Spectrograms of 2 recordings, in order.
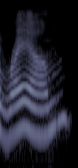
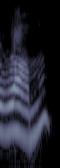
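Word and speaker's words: रं: your eggnog rum again it's spelled r but we don't say Ram in um Sanskrit we say rum so and we emphasize that R sound so let's try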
